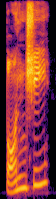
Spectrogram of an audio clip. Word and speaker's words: banshee: So I think it's pronounced Bonshi.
